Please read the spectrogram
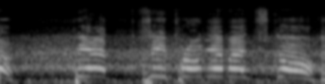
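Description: A man's voice speaking in short phrases: television ice hockey commentary.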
